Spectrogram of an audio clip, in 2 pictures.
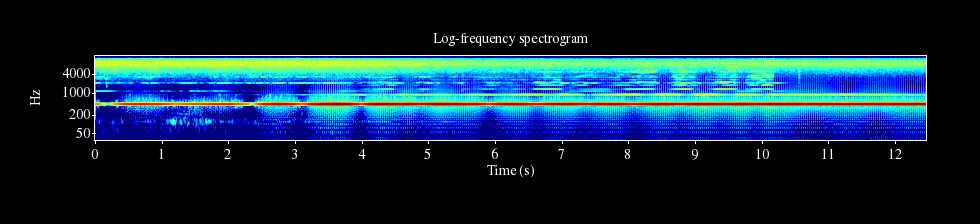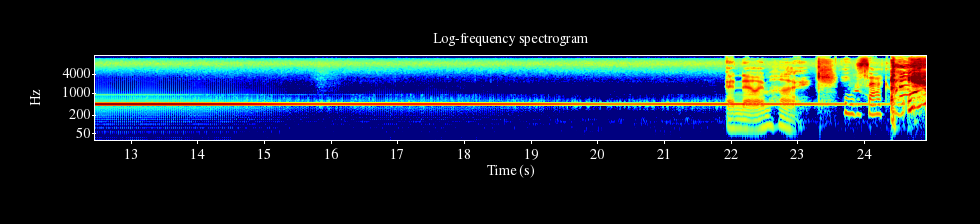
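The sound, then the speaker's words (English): A singing bowl tuned to a high A, the crown chakra bowl, rings with a pure, sustained tone for over twenty seconds, wavering gently. A few faint noises sound early on, and a burst of other sound comes near the end. “So the next bowl I'm going to show you is going to be the crown chakra, which is the high A.”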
